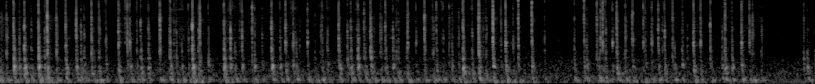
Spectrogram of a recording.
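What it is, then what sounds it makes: Laptop keyboard, plastic keys. Fingertips of both hands type rapidly on a backlit MacBook Pro keyboard with plastic keycaps, set in a solid aluminum body resting on a desk. A dense, steady stream of quiet, sharp key taps follows, each a short bright click over a soft low thud that dies away almost at once.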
